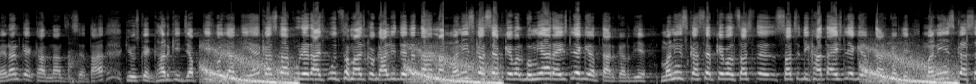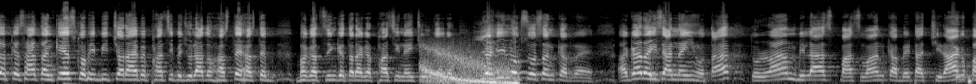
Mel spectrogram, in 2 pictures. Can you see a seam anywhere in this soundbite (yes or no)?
yes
